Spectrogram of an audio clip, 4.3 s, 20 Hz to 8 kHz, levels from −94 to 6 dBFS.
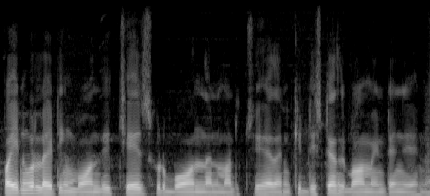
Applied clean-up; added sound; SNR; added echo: neural mask model Resemble Enhance denoiser.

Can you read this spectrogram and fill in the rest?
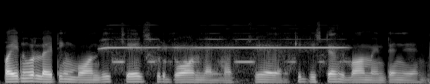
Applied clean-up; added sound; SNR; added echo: neural diffusion model UNIVERSE++.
